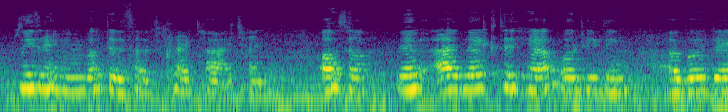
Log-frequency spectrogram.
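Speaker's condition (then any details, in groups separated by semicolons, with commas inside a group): Cerebral palsy; from birth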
